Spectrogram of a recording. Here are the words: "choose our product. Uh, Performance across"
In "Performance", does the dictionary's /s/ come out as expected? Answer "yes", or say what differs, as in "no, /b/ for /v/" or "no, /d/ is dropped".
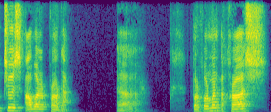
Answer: no, /s/ is dropped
